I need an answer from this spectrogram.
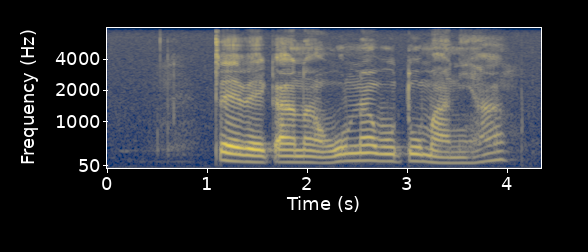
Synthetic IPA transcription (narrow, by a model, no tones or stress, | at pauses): tʼɛβɛkʼanaɦunaβutʼumaniɦa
